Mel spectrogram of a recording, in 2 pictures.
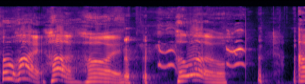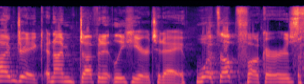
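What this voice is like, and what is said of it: Imitates another person's voice. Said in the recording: “that was a really good impression ... trying to do drag voice ... That really hurt my throat”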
